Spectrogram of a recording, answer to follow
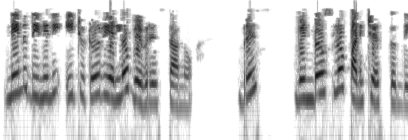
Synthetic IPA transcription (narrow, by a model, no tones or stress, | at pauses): ne̞ːnud̪iːniniʔiːʈuʈo̞ːɾijɐlːo̞ːʋiʋɐɾist̪aːnu | bɾis | ʋiɳɖo̞ːslo̞ːpɐnit͡ʃe̞ːst̪und̪i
